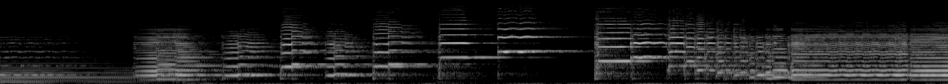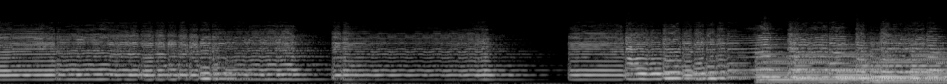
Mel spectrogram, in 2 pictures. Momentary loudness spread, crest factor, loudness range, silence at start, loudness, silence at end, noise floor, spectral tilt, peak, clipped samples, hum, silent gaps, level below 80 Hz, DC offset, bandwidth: 13 LU; 18 dB; 9 LU; 0 s; -26 LUFS; 0 s; -52 dBFS; -4.5 dB/octave; -10 dBFS; under 0.1%; none; none; -58 dBFS; under 0.1%; 16 kHz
